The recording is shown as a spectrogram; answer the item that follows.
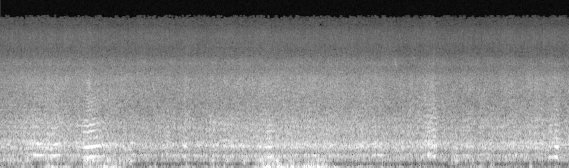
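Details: A swarm of honey bees being collected from chain-link netting, a thick, continuous hum with gentle swells in loudness every couple of seconds and some low rumbling.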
